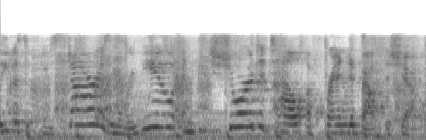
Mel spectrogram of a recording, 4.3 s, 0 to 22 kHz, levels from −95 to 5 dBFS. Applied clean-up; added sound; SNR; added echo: none; Breathing; 13 dB; reverberation time 1.0 s.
